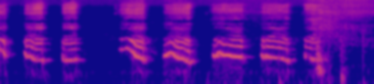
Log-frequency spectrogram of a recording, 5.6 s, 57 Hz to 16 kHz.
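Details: Female Bichon Frise born March 2019, described as quiet and timid, indoors as her owner leaves for a walk; a string of eight loud, wavering whines, some falling, with pauses between, while a person talks about going for a walk.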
